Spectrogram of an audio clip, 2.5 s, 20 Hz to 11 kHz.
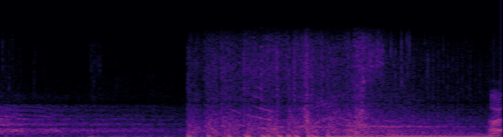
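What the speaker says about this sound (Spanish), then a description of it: "¡Disparo efectuado!" Rapid automatic gunfire from the video game Black Ops 2 erupts about a second in and continues as a loud, dense burst of shots to the end, preceded by quieter game ambience.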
